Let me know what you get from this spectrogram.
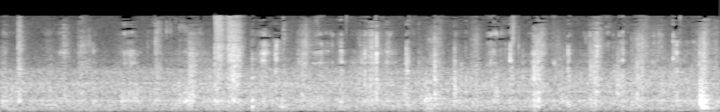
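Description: Close-miked chewing of a mouthful of food, with small wet mouth sounds and light, irregular clicks of cutlery on dishes.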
